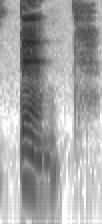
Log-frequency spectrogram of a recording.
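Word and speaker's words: בן: closes out that syllable, so this is ben.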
